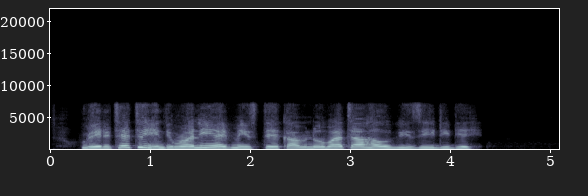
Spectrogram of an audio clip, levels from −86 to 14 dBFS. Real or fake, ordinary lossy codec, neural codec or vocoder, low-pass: fake; none; codec, 16 kHz in and 24 kHz out, 0.6 kbps, FocalCodec, streaming, 4096 codes; 7.2 kHz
